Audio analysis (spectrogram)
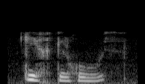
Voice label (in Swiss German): "girtelross", Bas Rhin; medecine; zona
